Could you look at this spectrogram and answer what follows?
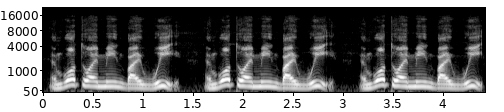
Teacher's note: Yeah, tongue is closer to the teeth. And so we can hear this dental unaspirated T sneaking in because of the glottal stop coming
